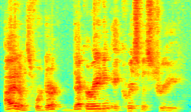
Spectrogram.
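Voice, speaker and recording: A man's voice: fairly high pitch, lively intonation, moderate pace, fairly bright tone. A middle-aged man bantering casually in a challenge game, sweary and grumbling. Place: small curtained room indoors. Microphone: camera a few feet away. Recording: echoey room, distant mic, noisy hum.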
